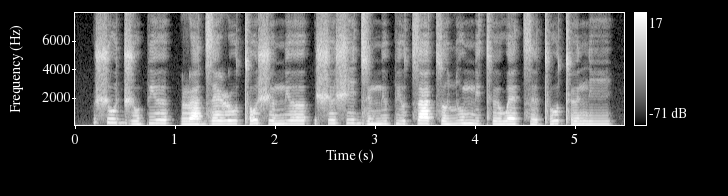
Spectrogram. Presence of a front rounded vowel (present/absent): present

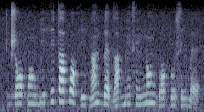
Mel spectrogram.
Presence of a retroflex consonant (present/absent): absent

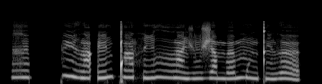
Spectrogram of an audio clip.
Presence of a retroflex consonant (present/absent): absent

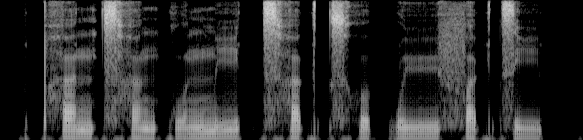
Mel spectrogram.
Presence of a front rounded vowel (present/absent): present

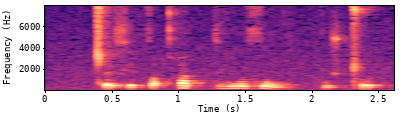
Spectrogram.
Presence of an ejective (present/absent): absent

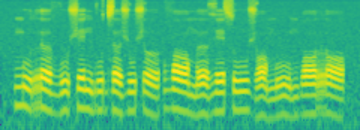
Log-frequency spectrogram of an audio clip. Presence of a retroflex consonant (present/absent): absent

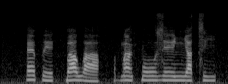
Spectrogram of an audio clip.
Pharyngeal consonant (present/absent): absent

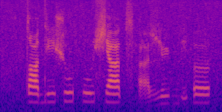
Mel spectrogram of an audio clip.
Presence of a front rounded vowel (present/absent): present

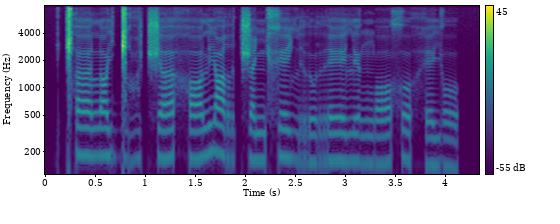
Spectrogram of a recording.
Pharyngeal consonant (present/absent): absent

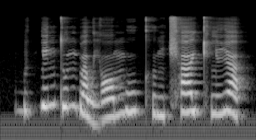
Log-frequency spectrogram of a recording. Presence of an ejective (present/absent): absent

